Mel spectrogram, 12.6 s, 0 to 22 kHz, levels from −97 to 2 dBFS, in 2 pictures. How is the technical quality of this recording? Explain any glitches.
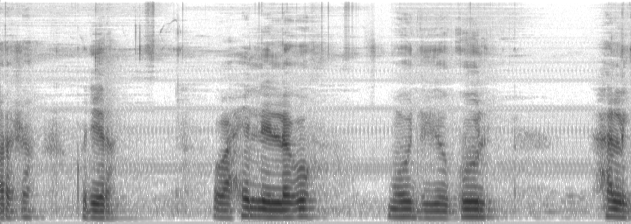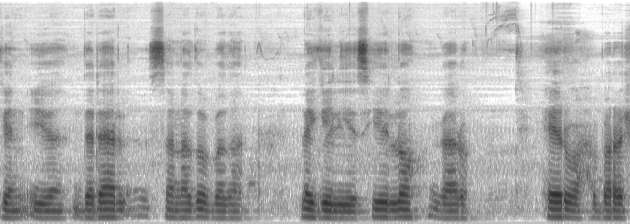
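The recording has one problem, present from start to finish: a faint chirping tone runs behind the speech the whole way through.

Timecode bleed, throughout the clip. Linear timecode running at 25 frames per second has leaked from an adjacent track or cable into the audio path. Its square-wave signal flips between tones around 1 and 2 kHz as it encodes each bit, producing a steady, buzzy warble. It sits well beneath the speech, roughly 35 dB down.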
